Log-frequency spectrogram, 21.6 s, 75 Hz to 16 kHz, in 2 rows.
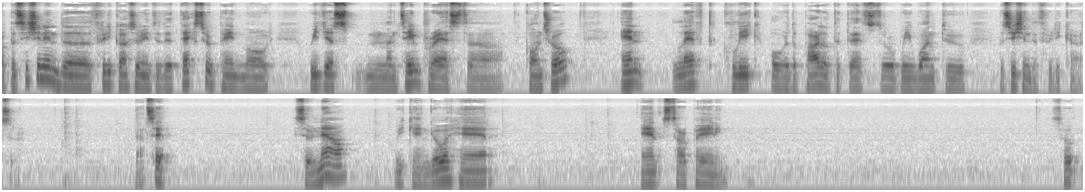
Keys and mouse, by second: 10.8 ctrl+click, 12.6 shift+middle click, 15.0 ctrl+middle click, 15.8 middle click, 16.3 shift+middle click, 17.2 click.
